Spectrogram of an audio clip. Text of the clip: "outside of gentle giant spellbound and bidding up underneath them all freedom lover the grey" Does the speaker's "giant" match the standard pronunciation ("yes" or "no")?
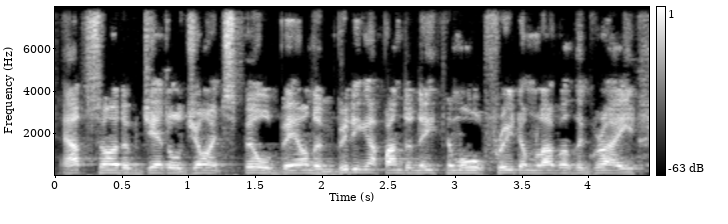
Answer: yes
